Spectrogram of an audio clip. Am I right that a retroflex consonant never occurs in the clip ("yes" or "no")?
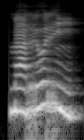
no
